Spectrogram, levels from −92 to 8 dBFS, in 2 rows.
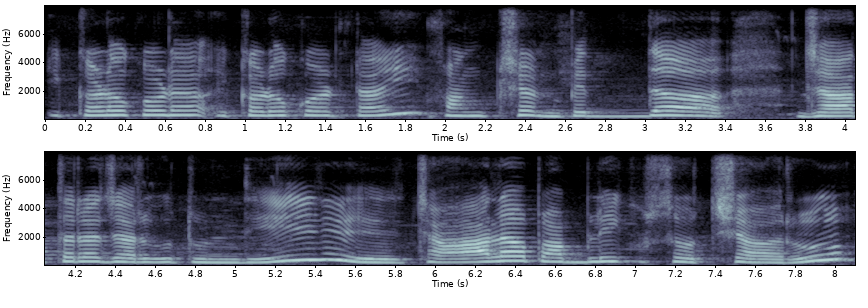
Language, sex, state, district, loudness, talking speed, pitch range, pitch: Telugu, female, Telangana, Nalgonda, -19 LUFS, 75 wpm, 245-300 Hz, 270 Hz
